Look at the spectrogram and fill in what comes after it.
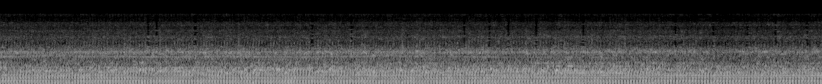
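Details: Craftsman garden tiller test run after replacing the old, tensionless drive belt through the pulleys and tensioner, belt tension handle engaged: steady, even single-cylinder drone with no knocks, slips or squeals under light load. Normal running.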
